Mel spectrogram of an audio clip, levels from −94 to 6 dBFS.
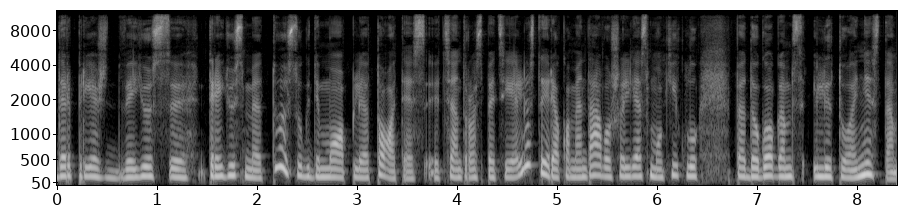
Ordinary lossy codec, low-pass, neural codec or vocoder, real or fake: MP3, 96 kbps; 10.8 kHz; none; real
